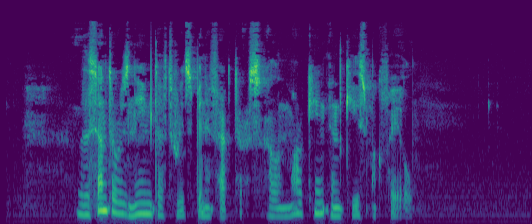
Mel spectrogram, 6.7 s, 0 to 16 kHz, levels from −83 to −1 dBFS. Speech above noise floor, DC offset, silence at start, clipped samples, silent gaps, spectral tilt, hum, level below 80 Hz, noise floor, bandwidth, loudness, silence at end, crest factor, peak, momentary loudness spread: 41 dB; under 0.1%; 0.35 s; under 0.1%; none; -2 dB/octave; none; -76 dBFS; -66 dBFS; 11.5 kHz; -22 LUFS; 1.55 s; 26 dB; 0 dBFS; 18 LU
